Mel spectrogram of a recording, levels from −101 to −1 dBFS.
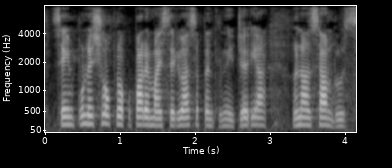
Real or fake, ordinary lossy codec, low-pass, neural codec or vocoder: fake; none; none; codec, 16 kHz, 4 kbps, FunCodec, trained on LibriTTS, 50 frames a second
